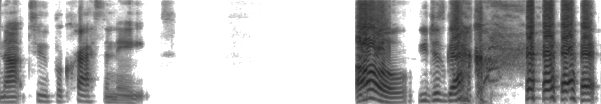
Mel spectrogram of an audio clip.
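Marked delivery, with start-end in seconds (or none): 3.6-6.0 louder, slowed "oh, you just got a car"; light up as it clicks; surprised realisation. Real, not acted. Tarot reader realising the viewer's news, surprised. Sudden realisation from chat comment.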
